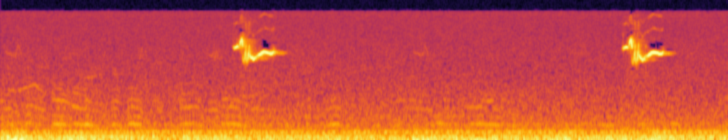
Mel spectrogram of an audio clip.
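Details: Berthelot's pipit on La Gomera in the Canary Islands, giving two short, sharp, high-pitched calls about three seconds apart over a steady low rumble.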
